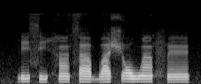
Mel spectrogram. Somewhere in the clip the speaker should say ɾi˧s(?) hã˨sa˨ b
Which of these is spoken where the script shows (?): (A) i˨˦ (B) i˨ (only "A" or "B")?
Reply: B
